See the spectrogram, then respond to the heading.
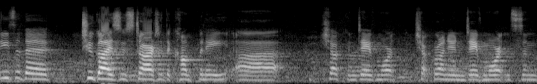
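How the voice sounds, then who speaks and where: Audible room echo and noticeable background noise surround a woman's voice. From Ireland. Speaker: business executive, conference speaker. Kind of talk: conference presentation. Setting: trade show stage with audience.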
